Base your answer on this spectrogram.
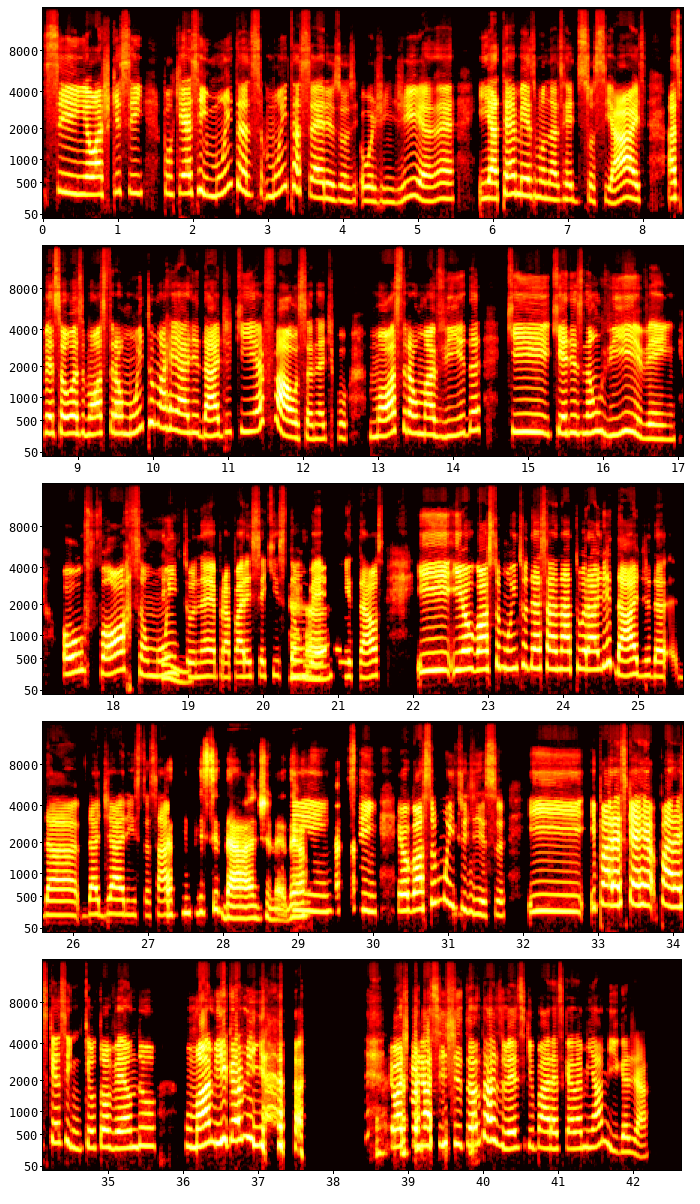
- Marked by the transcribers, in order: laugh; tapping; laugh; laugh
- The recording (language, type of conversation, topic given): Portuguese, podcast, Que série você costuma maratonar quando quer sumir um pouco?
